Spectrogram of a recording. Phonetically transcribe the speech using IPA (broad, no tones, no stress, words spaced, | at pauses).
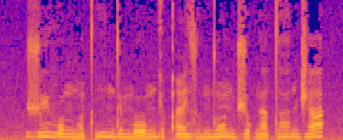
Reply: ʒyvo ŋɡõtʼi̤ndʏ mo ŋɡi̤qʼĩzo̤ ndũnd͡ʒo ɡãta̤nd͡ʒã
